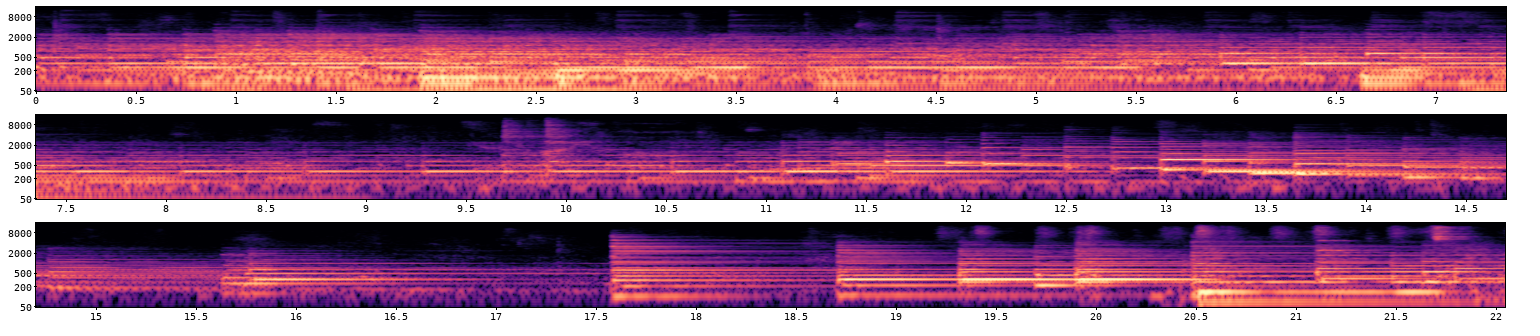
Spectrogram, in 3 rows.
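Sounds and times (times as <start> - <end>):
slow piano music: 0.0 - 22.0.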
